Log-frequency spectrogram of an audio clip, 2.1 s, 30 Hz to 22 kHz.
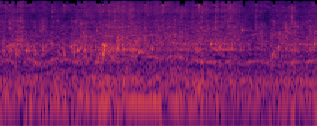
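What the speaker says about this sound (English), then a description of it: "Get the last of the water in" Water pouring into a 16-liter portable mini washing machine, a steady close splashing stream that runs on throughout with no pause and no talking.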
